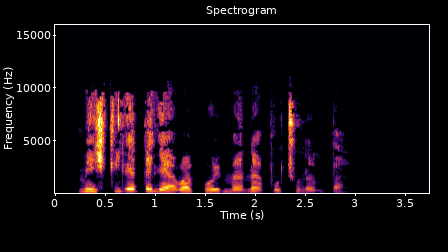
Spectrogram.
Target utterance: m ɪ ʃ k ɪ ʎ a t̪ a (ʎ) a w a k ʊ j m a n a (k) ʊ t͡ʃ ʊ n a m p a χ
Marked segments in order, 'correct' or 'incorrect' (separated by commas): correct, incorrect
